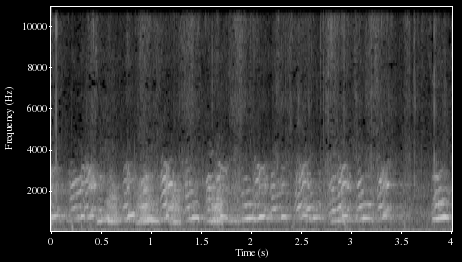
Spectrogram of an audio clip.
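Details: Blackcreek line beagles running rabbits as a pack, baying steadily; overlapping bell-like howls that swoop up and drop, some drawn out, with a loud bay closing the stretch after a brief lull.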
